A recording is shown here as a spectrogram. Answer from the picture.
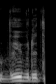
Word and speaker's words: विवृत: कहाँ गया भाई, ये निवृत्त नहीं है, आप विवृत बोलोगे।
